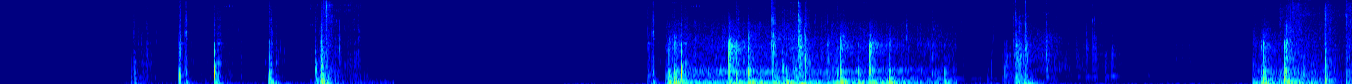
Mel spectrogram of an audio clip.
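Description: Footsteps scuff on concrete outdoors.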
